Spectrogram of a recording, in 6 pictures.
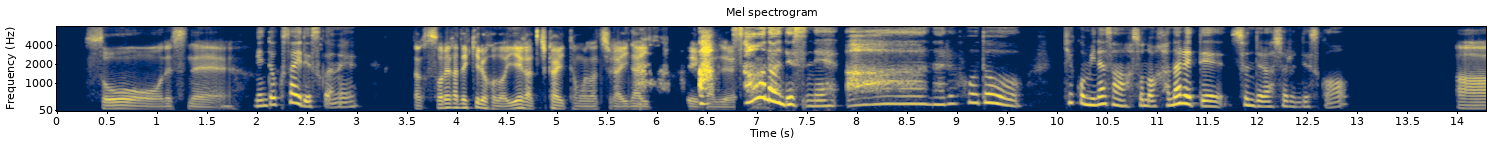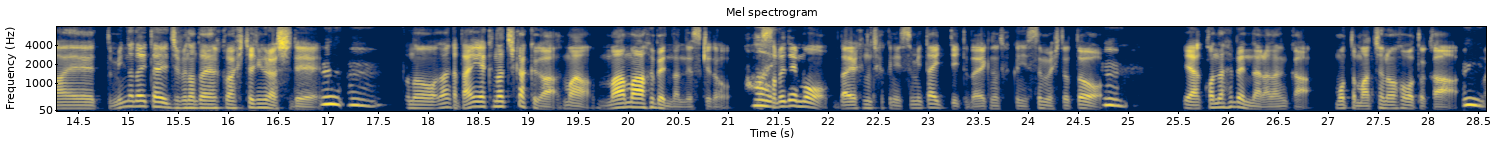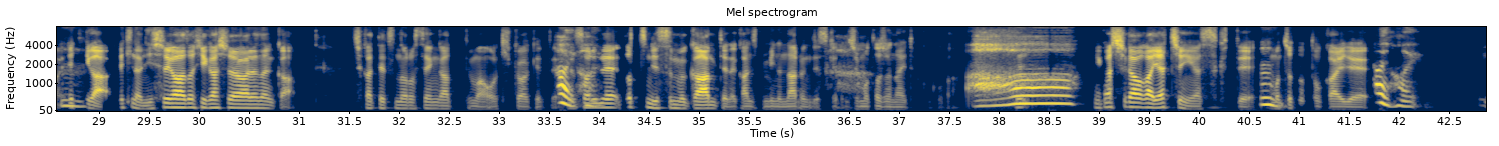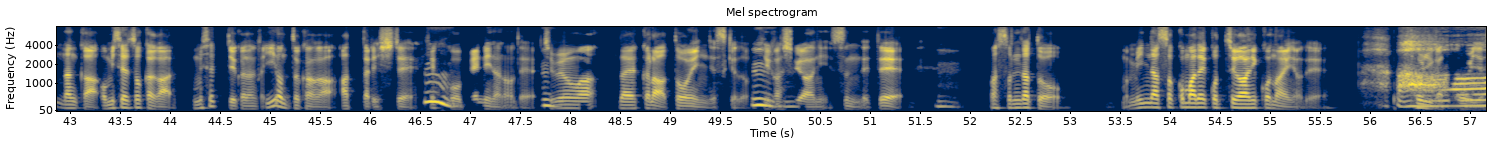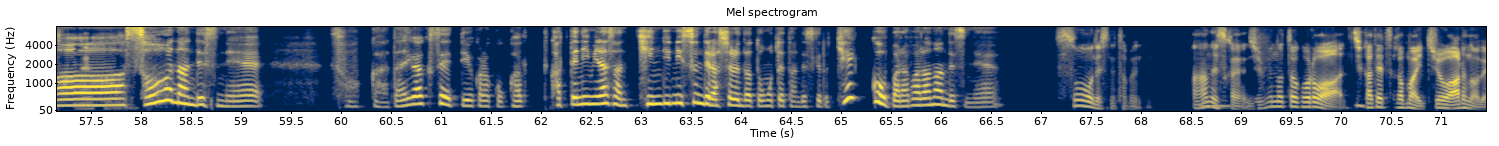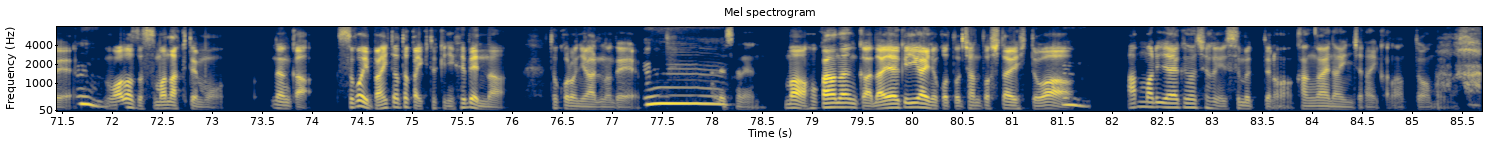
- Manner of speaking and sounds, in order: other background noise; tapping
- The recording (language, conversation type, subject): Japanese, advice, 節約しすぎて生活の楽しみが減ってしまったのはなぜですか？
